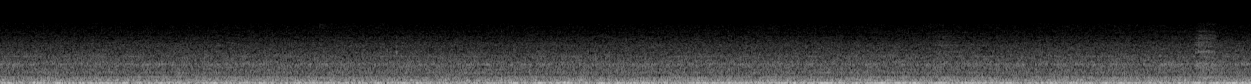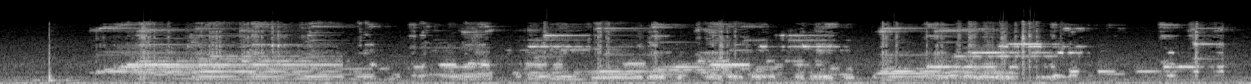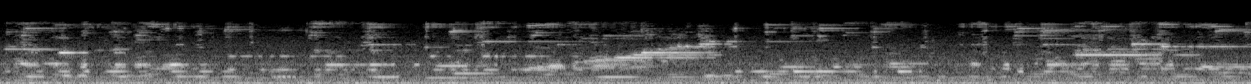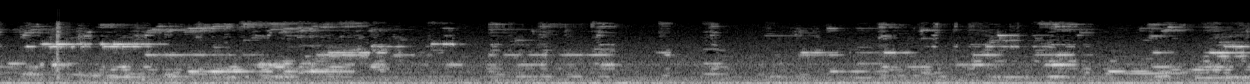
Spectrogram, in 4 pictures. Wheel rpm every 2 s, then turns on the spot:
0, 0, 0, 0, 0, 0, 0, 0, 0, 0, 0, 0, 0, 0, 0, 0, 0, 0, 0, 0, 0, 0, 0, 0, 0.
none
